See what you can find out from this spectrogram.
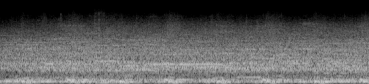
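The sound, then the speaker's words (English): A large tennis crowd cheers and applauds loudly and steadily for Royer as he goes through, a dense roar of voices and clapping with scattered whoops that holds at full strength throughout. “And we'll get an update on what else is happening in just a moment as Royer gets a huge cheer.”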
